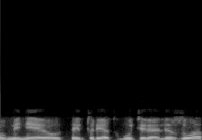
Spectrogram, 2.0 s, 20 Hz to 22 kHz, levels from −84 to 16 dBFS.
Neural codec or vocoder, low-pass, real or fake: none; 7.2 kHz; real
